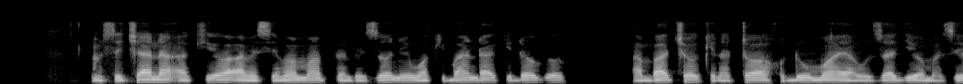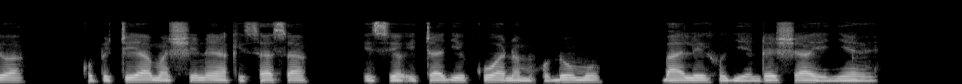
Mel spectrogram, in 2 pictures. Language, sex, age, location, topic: Swahili, male, 25-35, Dar es Salaam, finance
